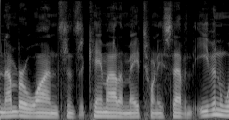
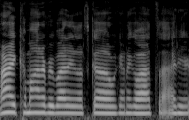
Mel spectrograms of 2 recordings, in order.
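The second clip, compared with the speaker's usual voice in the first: put-on very high, coaxing toddler-mom voice; 10 semitones higher than usual. Retelling how an actress tried to start a mob: like a mom talking to a toddler. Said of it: "she sounded like the mom of a toddler".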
